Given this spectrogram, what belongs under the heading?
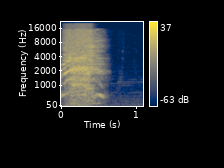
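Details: One loud, explosive, hissing burst ending abruptly, from a sneeze compilation; a single sneeze.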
